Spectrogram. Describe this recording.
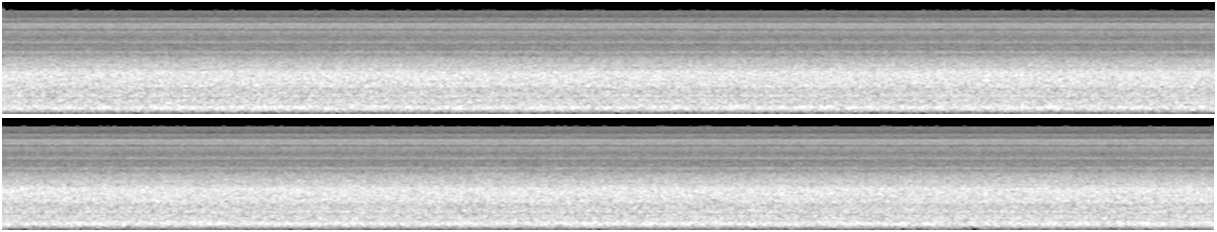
No more cable boxes... this is where the good channels used to be recorded with laptop and USB microphone in the bedroom.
